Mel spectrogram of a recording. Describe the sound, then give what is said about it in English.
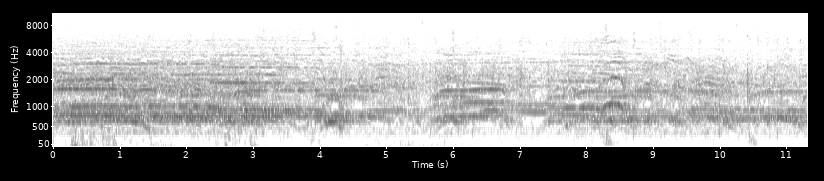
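A crowd gives a loud, sustained ovation for Kansas City Chiefs fullback Anthony Sherman, number 42, a Pro Bowl player, with voices cheering and chanting over a continuous roar that dips briefly midway before rising again. “That is the biggest ovation of any player we've had this year, including Pat Mahomes, I think.”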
